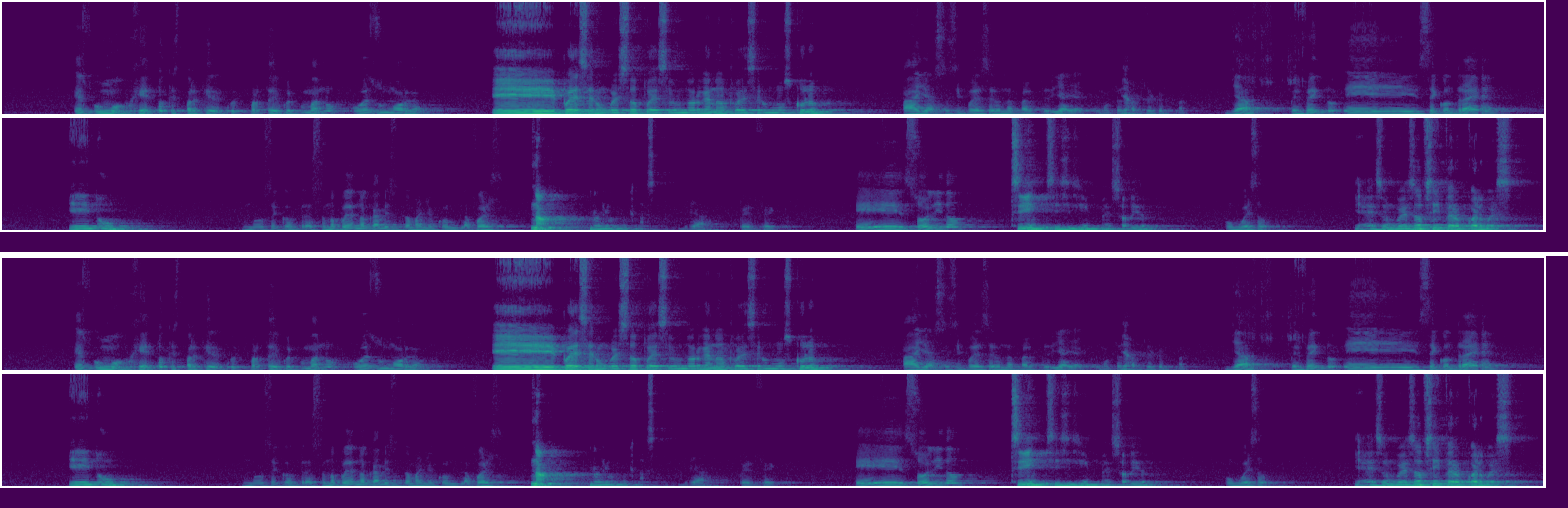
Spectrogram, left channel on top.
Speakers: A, on the left (about 30°); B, on the right (about 85°).
A: ¿Es un objeto que es parte del cuer- parte del cuerpo humano o es un órgano?
B: Eh, puede ser un hueso, puede ser un órgano, puede ser un músculo.
A: Ah, ya, o sea, sí puede ser una parte, ya, ya, como otra
B: Ya.
A: parte del cuerpo humano. Ya, perfecto. Eh, ¿se contrae?
B: Eh, no.
A: No se contrae, o sea, no puede, no cambia su tamaño con la fuerza.
B: No. No, no, no, ¿qué más?
A: Ya, perfecto. ¿Es sólido?
B: Sí, sí, sí, sí, es sólido.
A: ¿Un hueso?
B: Ya es un hueso, sí, pero ¿cuál hueso?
